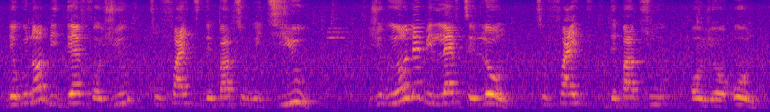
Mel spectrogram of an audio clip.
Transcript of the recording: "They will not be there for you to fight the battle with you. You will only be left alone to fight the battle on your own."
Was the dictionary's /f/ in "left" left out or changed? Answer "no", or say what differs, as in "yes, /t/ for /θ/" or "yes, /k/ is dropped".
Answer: no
